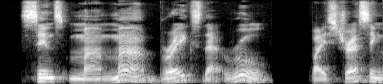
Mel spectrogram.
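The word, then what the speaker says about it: mamá: The word mama, however, also has stress on the last syllable mm, but it ends in a vowel. According to the Spanish stress rules, if a word ends in a vowel n or s, the stress should fall on the second to last syllable.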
